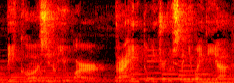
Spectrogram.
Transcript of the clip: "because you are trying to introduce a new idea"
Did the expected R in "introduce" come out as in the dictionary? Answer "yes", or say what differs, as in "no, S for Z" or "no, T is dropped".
yes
